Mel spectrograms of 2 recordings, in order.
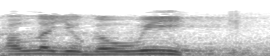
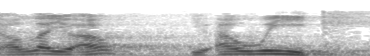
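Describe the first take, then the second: First: The middle consonant is a deep q sound. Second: The middle consonant is a glottal stop. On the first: This is the original standard form of the blessing. "mereka aslinya itu bilang" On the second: This is how Egyptians say the blessing. "nyebutnya dengan hamzah"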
